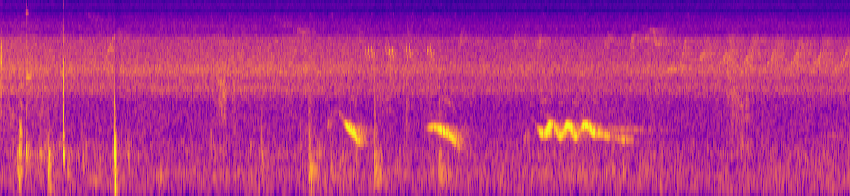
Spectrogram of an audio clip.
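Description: A bird calling three times: two short falling whistles, then a longer warbling call, over a steady high hiss. A few light clicks come in the first second.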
